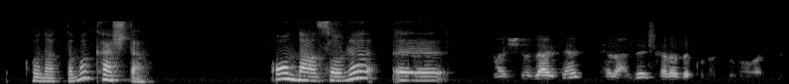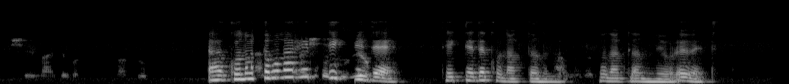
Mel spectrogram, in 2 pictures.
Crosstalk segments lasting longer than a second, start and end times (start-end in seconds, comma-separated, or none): 10.4-11.7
